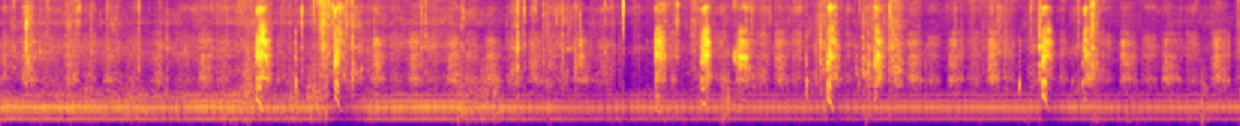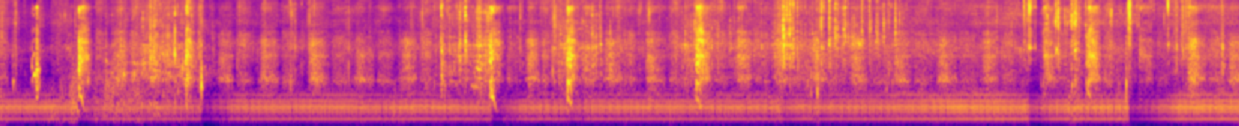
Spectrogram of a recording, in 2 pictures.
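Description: Footsteps crunching through dry leaf litter and snapping twigs, with heavy breathing, over a steady low hum.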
